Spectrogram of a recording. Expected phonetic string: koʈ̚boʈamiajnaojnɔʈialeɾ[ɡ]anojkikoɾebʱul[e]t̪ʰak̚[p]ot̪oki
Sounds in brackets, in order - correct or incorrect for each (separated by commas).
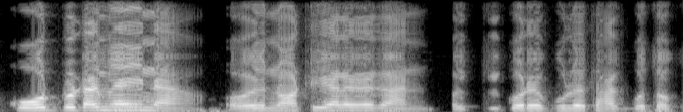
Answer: correct, correct, incorrect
